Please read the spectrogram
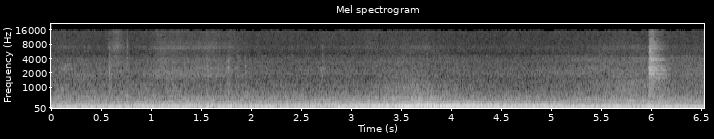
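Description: Low road and engine rumble inside the cabin of a Honda Freed being driven on a test drive, swelling louder about three and a half seconds in.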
